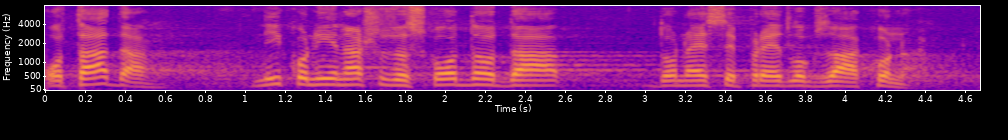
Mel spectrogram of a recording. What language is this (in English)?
Serbian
